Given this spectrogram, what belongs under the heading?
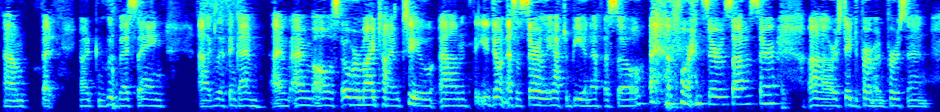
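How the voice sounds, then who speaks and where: A woman's voice: lowish voice, steady tone, moderate pace, slight background noise. A woman speaking as a panelist on diplomacy, thoughtful and full of fillers. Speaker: panelist, foreign service officer. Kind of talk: panel talk.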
